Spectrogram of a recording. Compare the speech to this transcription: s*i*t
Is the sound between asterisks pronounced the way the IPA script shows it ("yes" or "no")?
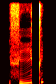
yes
